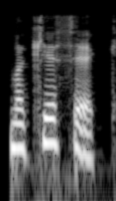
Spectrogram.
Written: mckissick

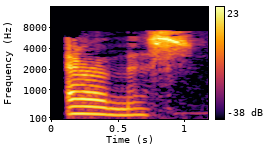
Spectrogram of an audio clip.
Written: Aramis

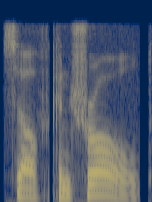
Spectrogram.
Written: self-controlled

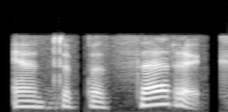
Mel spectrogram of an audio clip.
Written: antipathetic

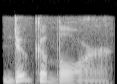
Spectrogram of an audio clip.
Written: Doukhobor

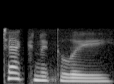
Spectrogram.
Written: technically

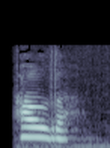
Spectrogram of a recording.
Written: Hulda

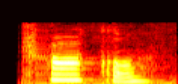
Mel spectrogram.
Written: trakl

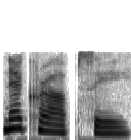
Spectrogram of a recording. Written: necropsy

